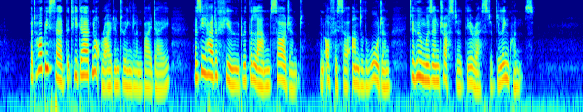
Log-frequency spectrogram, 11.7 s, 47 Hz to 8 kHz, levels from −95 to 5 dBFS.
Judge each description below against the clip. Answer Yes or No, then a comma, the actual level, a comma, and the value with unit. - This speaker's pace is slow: No, average, 175 wpm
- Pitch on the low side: No, medium, 185 Hz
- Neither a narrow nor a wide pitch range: No, wide, 6.0 semitones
